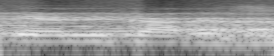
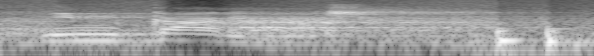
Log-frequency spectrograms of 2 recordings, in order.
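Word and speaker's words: encourage: আমরা বলি এনকারেজ, নো, এনকারেজ না, ইনকারেজ, ইনকারেজ, ইনকারেজ, ইনকারেজ, ইনকারেজ।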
